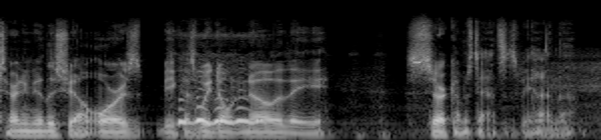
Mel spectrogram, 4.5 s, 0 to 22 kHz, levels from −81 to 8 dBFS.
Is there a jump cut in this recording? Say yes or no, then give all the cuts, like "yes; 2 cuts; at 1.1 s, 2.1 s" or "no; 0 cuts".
no; 0 cuts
